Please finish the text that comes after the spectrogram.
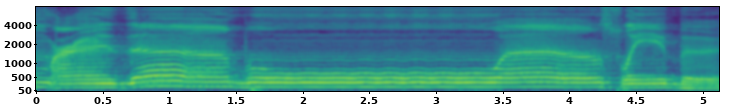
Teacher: Memasukkan, karena idgham ya. Didengungkan selama 2 harokat.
